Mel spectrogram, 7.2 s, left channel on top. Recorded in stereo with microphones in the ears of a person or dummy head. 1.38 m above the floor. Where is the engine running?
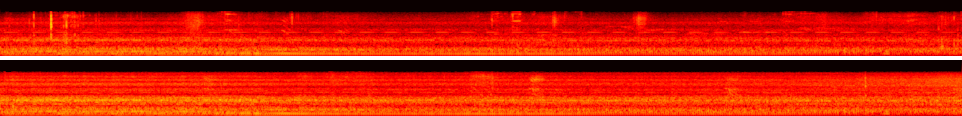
50° right (ahead or behind).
